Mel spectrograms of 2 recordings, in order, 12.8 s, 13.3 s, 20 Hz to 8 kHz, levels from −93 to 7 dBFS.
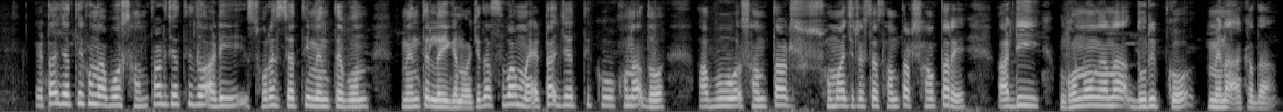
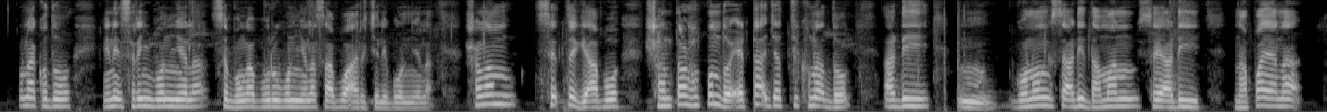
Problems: none marked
